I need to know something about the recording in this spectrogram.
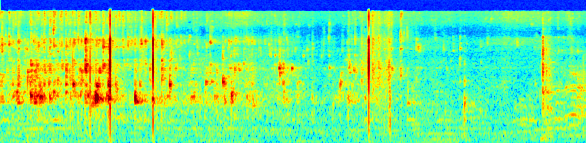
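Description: Water dripping from a water-soaked sharpening stone into its tray: a faint trickle over the first second or so, then a few sharp single drops.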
